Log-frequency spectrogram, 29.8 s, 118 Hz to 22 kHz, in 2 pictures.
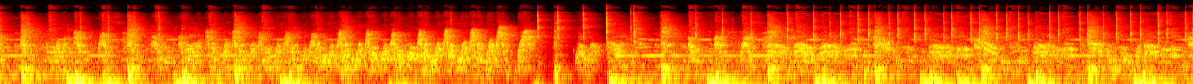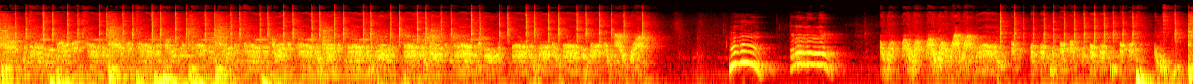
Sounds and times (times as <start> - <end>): Scratching (performance technique): 0.0 - 23.5, 25.9 - 29.8.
